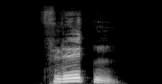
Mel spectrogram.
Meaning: 1. to play the flute 2. to speak in a high voice, usually charmingly 3. to whistle 4. to act as referee
- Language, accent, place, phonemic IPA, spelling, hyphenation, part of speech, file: German, Germany, Berlin, /ˈfløːtən/, flöten, flö‧ten, verb, De-flöten.ogg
